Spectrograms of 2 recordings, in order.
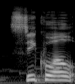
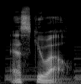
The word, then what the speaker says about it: SQL: talk to different people you'll hear two different pronunciations of SQL sequel or SQL what is the correct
